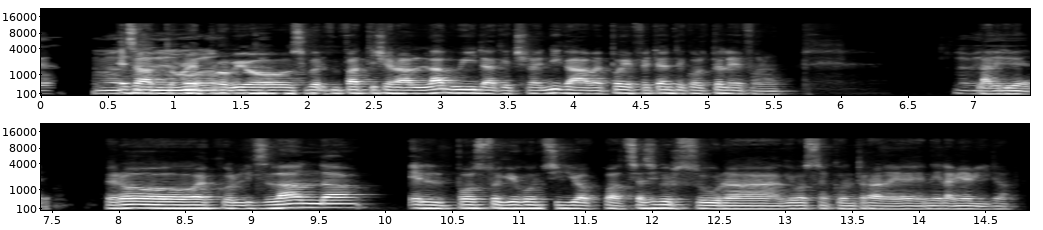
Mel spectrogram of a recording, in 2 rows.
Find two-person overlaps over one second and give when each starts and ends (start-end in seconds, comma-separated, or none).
0.6-1.8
